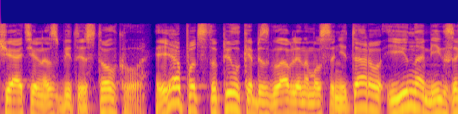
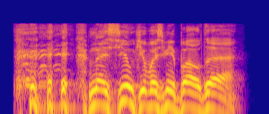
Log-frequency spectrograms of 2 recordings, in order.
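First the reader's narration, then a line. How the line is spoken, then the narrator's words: Angry laughing gunman. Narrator (Russian): Зло рассмеялся автоматчик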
